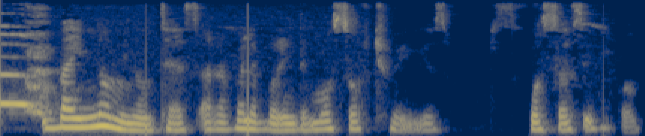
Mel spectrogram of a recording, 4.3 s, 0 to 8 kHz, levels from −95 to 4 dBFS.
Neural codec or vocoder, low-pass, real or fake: none; 7.2 kHz; real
